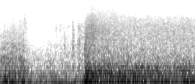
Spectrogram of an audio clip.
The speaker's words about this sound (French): C'est un éclair mais il est extrêmement puissant. À l'impact, une onde de choc terrible se déverse sur eux.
